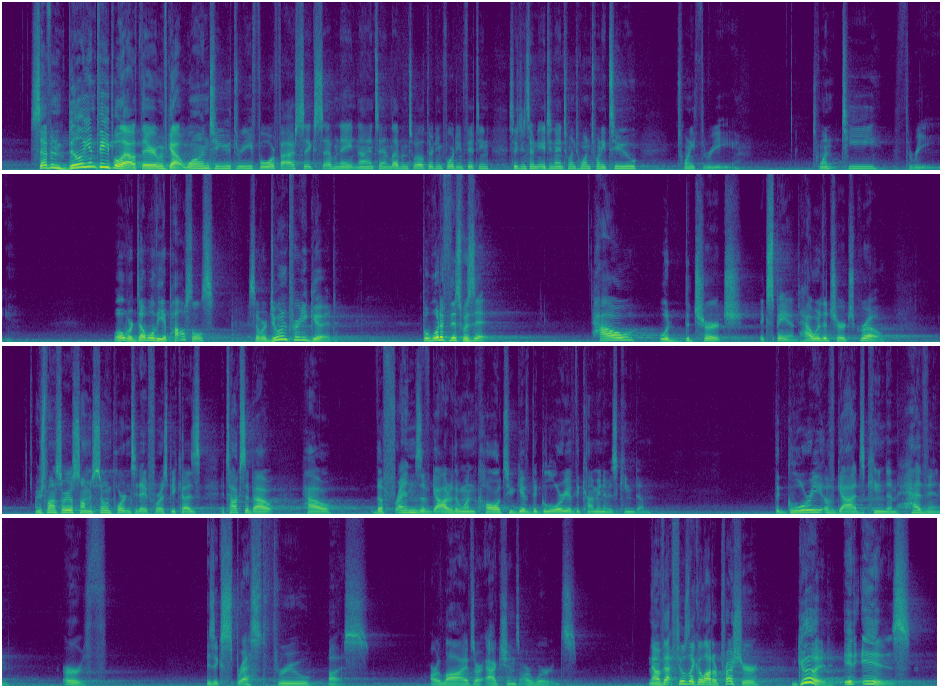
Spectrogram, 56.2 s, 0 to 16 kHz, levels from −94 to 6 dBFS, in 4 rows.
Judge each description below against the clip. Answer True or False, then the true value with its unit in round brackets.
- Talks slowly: True (125 wpm)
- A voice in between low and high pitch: True (170 Hz)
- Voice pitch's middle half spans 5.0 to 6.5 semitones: False (4.6 semitones)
